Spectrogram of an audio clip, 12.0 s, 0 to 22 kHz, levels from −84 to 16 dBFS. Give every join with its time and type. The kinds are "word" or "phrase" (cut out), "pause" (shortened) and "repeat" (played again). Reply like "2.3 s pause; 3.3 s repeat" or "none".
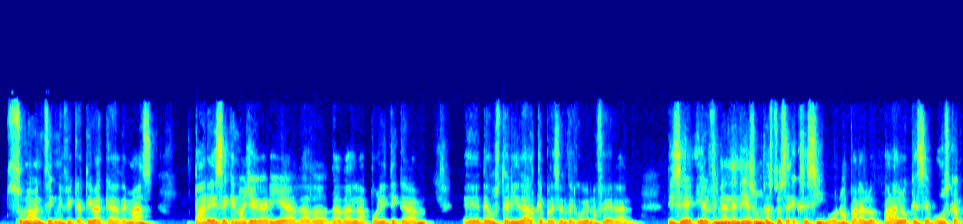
none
